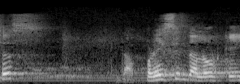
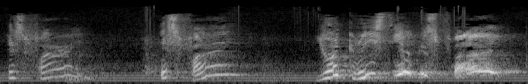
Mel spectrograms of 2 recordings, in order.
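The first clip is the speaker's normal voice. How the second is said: much higher, thin teasing voice of the tempter; mocking devil voice; 4 dB quieter than usual. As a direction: sneer it like the devil whispering excuses.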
